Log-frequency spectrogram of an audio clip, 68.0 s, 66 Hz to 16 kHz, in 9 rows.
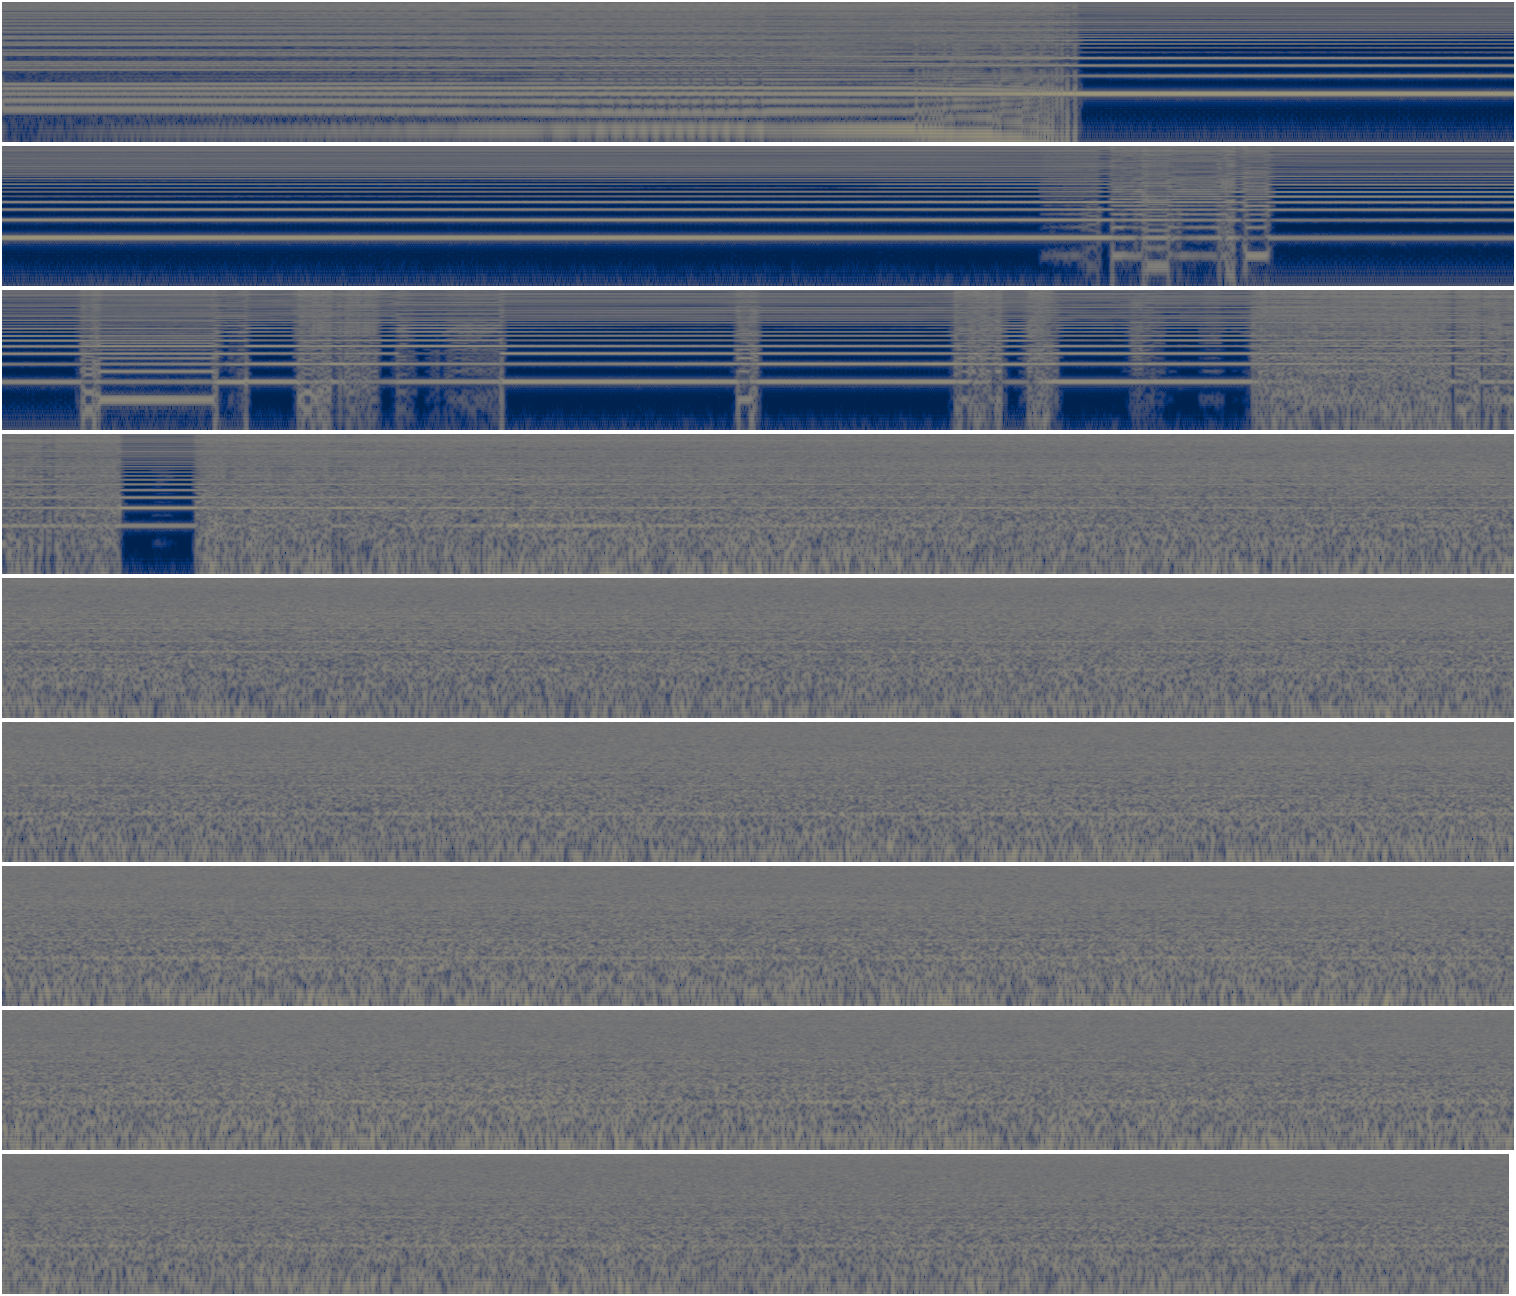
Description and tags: chaotic resonances that soon falls into more and more chaotic behavior.
quite a smooth chaotic noise sound.
made from 2 sine oscillator frequency modulating each other and some variable controls.
programmed in ChucK programming language.
sine, programming, sci-fi, chuck, chaos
